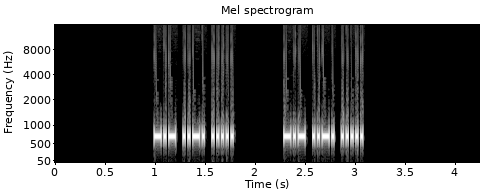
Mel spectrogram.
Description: Morse code, heard as a keyed tone, about 49 wpm, 700 Hz. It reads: KF5 KF5
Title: USA Call Sign Prefixes - Repeated 2x - 50wpm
